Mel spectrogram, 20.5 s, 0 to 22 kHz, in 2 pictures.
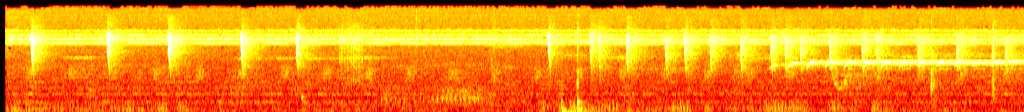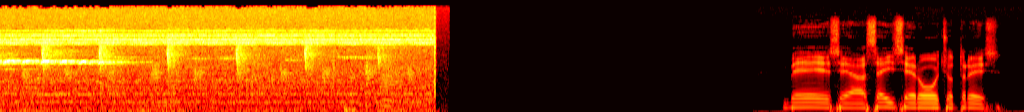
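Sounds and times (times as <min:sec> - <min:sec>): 
Fiery topaz calls, sharp high ticks and thin rapid trill: 0:00.1 - 0:14.6
steady background hiss: 0:00.1 - 0:14.6.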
